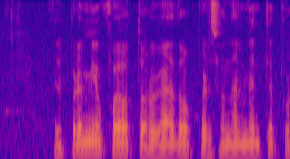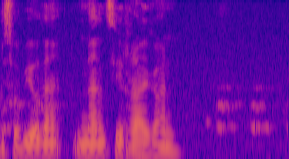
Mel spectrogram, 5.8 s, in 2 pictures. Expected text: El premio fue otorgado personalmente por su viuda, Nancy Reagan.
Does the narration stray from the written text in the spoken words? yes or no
no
